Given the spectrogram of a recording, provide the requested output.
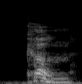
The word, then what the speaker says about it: Köln: in question is colon which is called K in Swedish with a hard k k uh o dots Ln which it's also called in German with the same spelling so that explains that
